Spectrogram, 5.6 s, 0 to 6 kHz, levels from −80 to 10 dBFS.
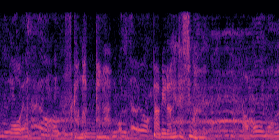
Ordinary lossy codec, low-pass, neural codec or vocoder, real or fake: MP3, 48 kbps; 5.4 kHz; codec, 16 kHz, 2 kbps, FreqCodec, larger model; fake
